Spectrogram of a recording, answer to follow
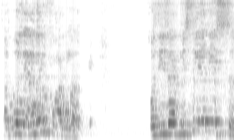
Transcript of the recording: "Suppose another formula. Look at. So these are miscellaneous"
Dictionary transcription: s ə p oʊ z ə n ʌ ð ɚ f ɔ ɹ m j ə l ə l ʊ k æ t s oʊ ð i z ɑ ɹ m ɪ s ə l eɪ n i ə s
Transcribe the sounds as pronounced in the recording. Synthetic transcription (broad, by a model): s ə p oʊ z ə ʌ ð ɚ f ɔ ɹ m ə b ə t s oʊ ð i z ɑ ɹ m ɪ s l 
